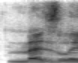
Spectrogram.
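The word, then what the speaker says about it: Meslier: the the lineup is Mesley yeah silent s in net Byron right back furo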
